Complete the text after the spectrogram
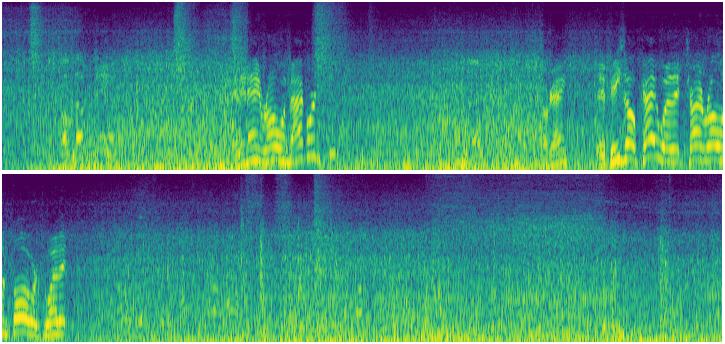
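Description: A large diesel truck engine idles steadily nearby.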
